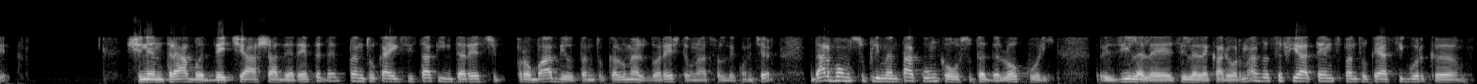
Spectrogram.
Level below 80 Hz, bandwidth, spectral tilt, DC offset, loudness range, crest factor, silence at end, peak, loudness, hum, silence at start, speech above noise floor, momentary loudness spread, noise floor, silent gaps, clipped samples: -68 dBFS; 8.2 kHz; -7 dB/octave; under 0.1%; 4 LU; 16 dB; 0.1 s; -6 dBFS; -23 LUFS; none; 0 s; 44 dB; 10 LU; -66 dBFS; none; under 0.1%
